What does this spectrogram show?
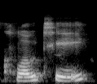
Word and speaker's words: Clottee: little bit about yourself my name is pronounce cloti and I'm a second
